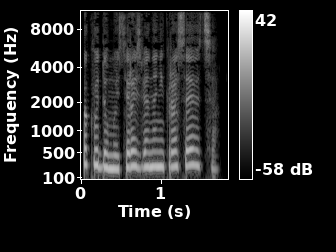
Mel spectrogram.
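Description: An eager, chirpy little girl, as a woman reader puts her on for an audiobook, high-pitched and rattling quickly through her lines. The sound is dry and close. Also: steady tone, no echo. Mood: earnest. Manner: bright, chirpy and pleading. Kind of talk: audiobook character reading.

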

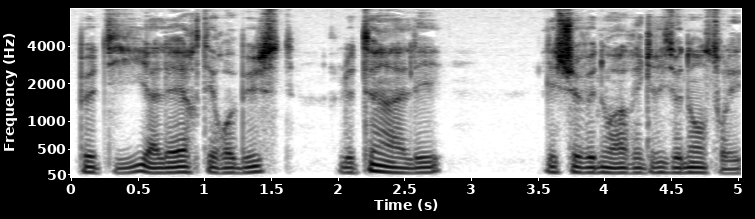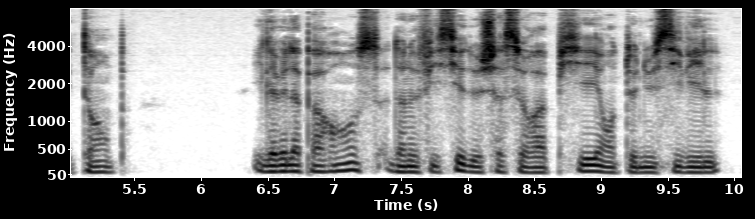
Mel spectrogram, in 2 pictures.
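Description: A man reading a classic novel aloud as a narrator, measured and even. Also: deep voice, no room sound, studio quality. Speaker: audiobook narrator. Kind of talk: scripted narration.

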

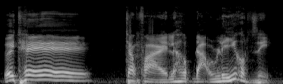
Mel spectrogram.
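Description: A man's voice: a little high, sing-song, moderate pace, a bit bright, dry recording, pitched above the performer's own voice. A male narrator voicing a drunk old village man who taunts with a sneer. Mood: mocking.

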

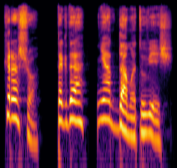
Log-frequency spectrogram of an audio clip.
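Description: A woman's voice: medium pitch, very animated, normal speed, dry recording, clean studio sound, voice pushed up, close to an everyday voice. A reader voicing a bratty, teasing young girl in a storybook reading. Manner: mocking, teasing.

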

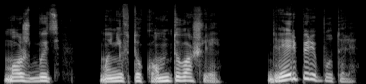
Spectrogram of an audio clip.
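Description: A woman voicing a fat, red-bearded, bossy pirate captain in an audiobook, speaking in a gruff, commanding way. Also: low-pitched, expressive, a little fast, mellow, no room sound, studio quality, full character voice. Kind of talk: audiobook character voice.

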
